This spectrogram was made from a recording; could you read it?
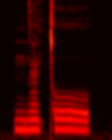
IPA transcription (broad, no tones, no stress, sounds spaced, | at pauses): n d æ̃ ǀ o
